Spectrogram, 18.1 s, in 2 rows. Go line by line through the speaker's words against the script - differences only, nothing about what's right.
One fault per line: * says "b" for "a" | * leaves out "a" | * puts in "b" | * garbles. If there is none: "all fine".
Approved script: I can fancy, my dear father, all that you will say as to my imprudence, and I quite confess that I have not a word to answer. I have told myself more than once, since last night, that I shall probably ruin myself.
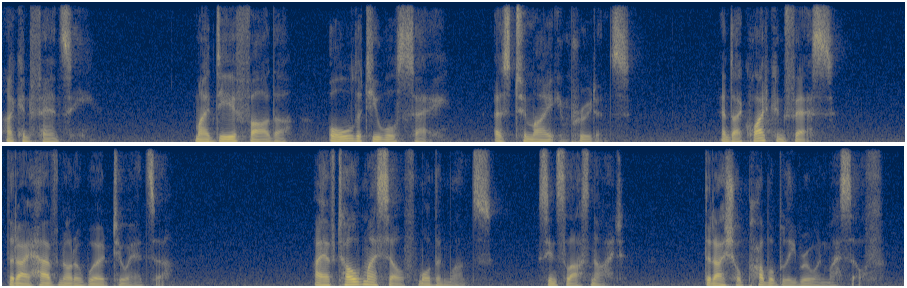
all fine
